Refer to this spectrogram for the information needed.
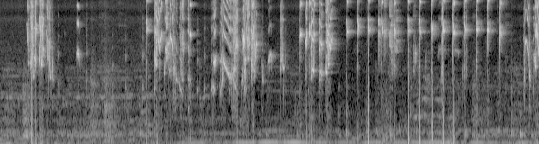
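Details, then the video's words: A Blue Opaline lovebird sings in the morning with loud, shrill, high chirps. Harsh chattering bursts give way to a run of short, sharp notes repeated quickly, over a faint low hum. "Lovebird Chirping Sounds - LoveBird Sings"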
